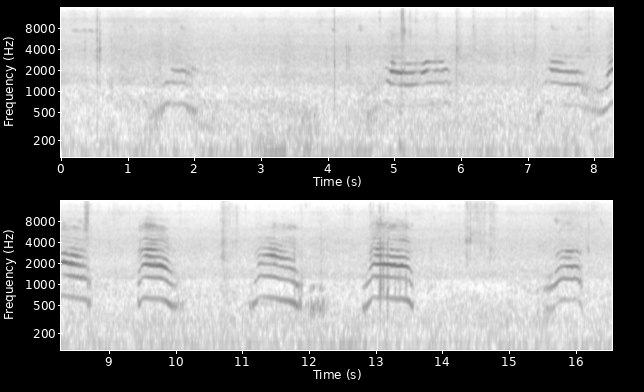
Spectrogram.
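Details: Calico cat, a stray met on a walk, meowing as the visitor tries to leave; about eight rising-falling meows, some short and some drawn out, coming in bursts over sixteen seconds against a low steady background hum.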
